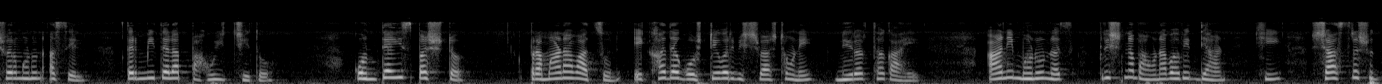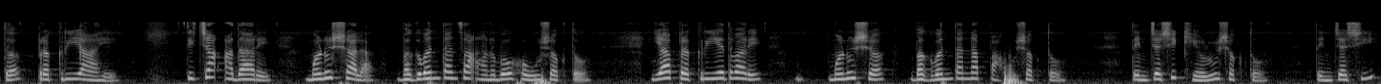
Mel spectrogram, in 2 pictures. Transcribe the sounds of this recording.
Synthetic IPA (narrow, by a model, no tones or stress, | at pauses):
ɕʋəɾm̤əɽ̃uːnəsel | t̪əɾmiːt̪jalapaɦuitːɕʰit̪o | koɳt̪jaɦiːspəʂʈə | pɾəmaɽ̃aʋat͡suːnekʰad̪əɡoʂʈeʋəɾʋiɕʋasʈʰəʋɳe | niɾəɾt̪ʰəkaɦe | aɽ̃im̤əɽ̃uːnət͡s | kɾiʂɳəbʱaʋɳabʱəʋiːt̪̚d̪ʱjaɳ | hiː | ɕast̪ɾəɕud̪ʱːəpɾəkɾijəaɦḛ | t̪it͡ɕjaʔad̪ʱaɾe | məɽ̃uɕjala̰ | bʱəɡʋənt̪ãnt͡saʔənubʱəʋɦouɕəkt̪o̰ | japɾəkɾijed̪ʋaɾe | məɽ̃uʂjə | bʱəɡʋənt̪anːapaɦṵːɕəkt̪o | t̪jaɲt͡ɕjaɕiːkʰeɭuːɕəkt̪o | t̪jaɲt͡ɕjaɕiː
